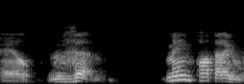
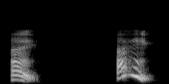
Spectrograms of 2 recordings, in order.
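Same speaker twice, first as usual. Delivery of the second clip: high, calling fairy voice; shrill pixie calling out. Acted. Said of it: "said the pixie".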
